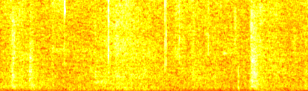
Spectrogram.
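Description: Near silence with a few faint footsteps of children walking on a stone-tiled floor.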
